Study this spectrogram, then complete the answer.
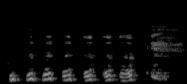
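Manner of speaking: real gleeful giggle; helpless little run of giggles; giggling. Real, not acted. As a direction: chuckle with guilty delight. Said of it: "giggling like this".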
